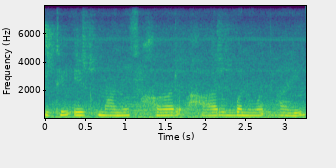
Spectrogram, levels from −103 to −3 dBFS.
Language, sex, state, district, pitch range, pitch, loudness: Marathi, female, Maharashtra, Mumbai Suburban, 215-225 Hz, 220 Hz, -15 LUFS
